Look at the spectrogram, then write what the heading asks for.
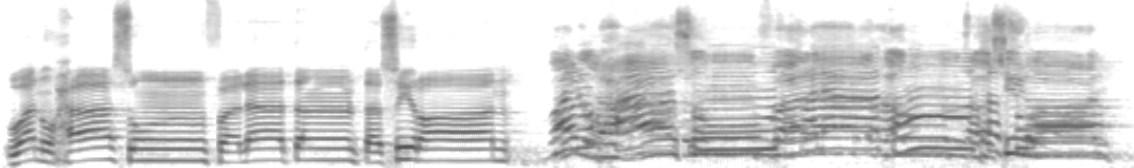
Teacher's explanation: यहाँ पर इख्फा हो रहा है तो यहाँ गुन्ना करना है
